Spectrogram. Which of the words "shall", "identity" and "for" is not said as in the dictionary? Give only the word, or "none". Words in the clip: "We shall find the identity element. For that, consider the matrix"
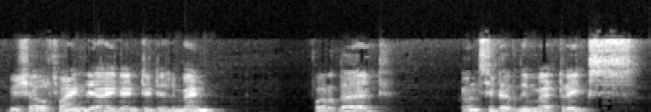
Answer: none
